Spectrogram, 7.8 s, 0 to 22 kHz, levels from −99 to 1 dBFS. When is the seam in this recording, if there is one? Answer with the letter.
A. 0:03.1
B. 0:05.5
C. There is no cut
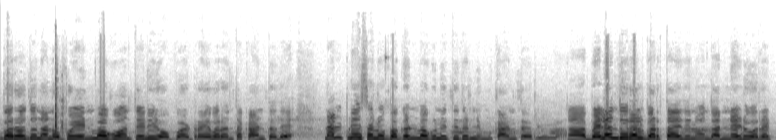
B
